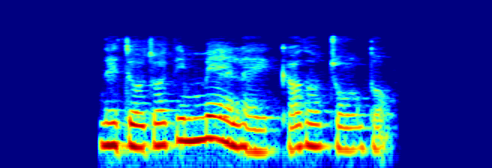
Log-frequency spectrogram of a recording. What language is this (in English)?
Cantonese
